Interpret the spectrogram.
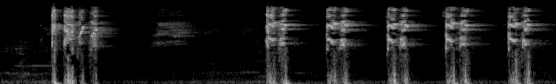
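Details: Parblue African lovebirds kept for breeding give quick shrill chirps, a rapid triple burst, then a steady series of harsh, high notes about twice a second.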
